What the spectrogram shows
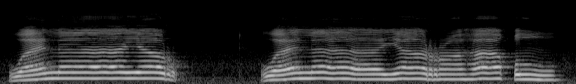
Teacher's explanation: Ra ada sukun. Sebelum ra ada baris atas. Ra-nya kita baca tebal, lidah naik ke atas.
